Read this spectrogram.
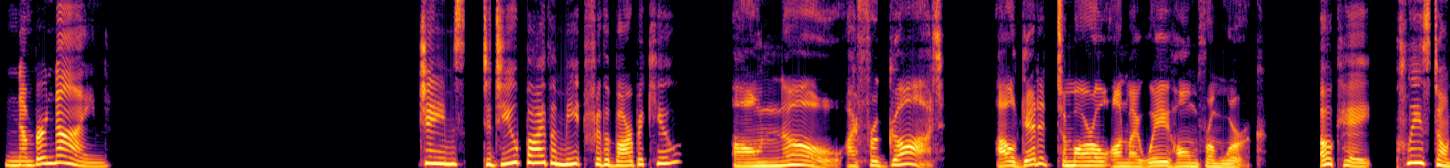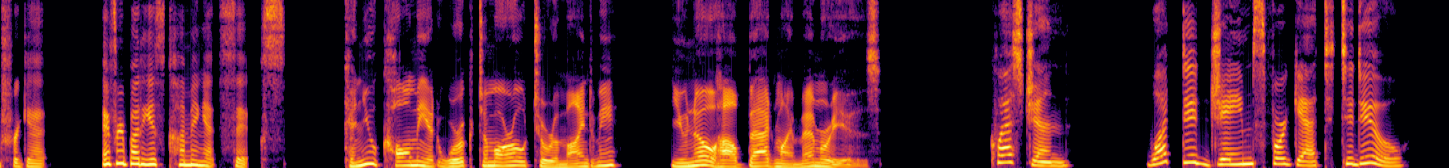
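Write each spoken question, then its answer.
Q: What did James forget to do?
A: Buy the meat for the barbecue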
